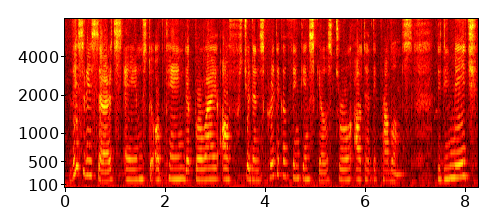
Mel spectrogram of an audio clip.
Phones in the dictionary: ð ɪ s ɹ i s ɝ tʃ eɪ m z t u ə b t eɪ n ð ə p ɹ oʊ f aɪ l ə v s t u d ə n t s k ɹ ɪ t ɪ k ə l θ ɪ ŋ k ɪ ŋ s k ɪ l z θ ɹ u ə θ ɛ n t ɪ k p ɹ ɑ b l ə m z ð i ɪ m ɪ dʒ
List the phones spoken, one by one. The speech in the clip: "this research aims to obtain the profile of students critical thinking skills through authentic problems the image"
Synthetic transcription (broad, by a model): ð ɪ s ɹ i s ɝ tʃ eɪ m s t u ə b t eɪ n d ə p ɹ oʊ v aɪ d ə f s t u d ə n t s k ɹ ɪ t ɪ k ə l θ ɪ ŋ k ɪ ŋ s k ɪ l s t ɹ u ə t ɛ n t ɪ k p ɹ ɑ b l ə m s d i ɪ m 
